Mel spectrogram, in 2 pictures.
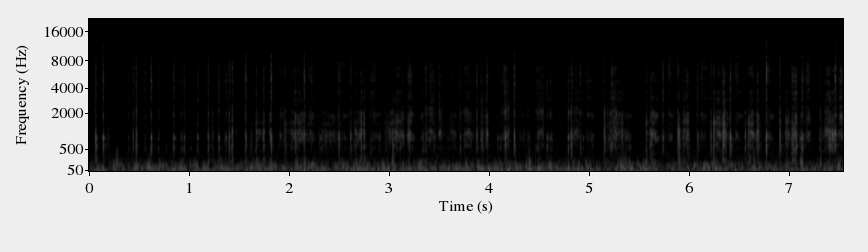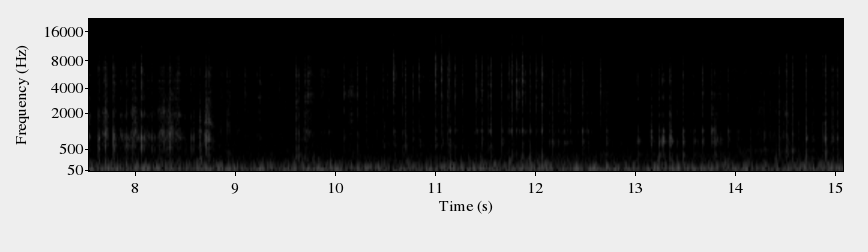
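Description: Long nails tap and scratch the body of a large, translucent, frosted plastic polish remover bottle with printed text. The result is a fast, continuous run of dry clicks and scrapes with a midrange tone over a low, steady rumbling hiss.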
